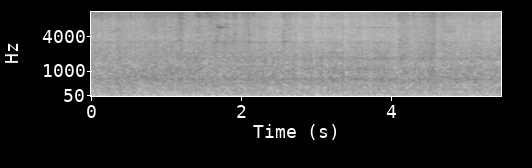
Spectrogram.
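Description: Freight train of autorack cars rolling past: a steady rumble and rattle of steel wheels on rail, with a few faint, brief high squeaks.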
